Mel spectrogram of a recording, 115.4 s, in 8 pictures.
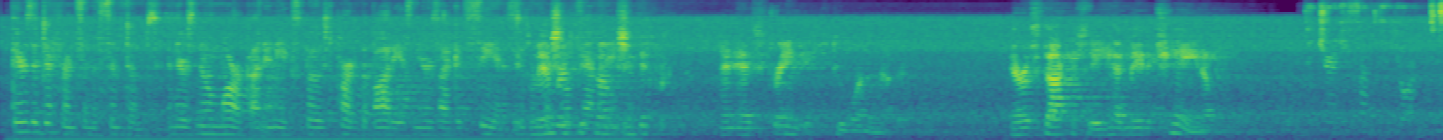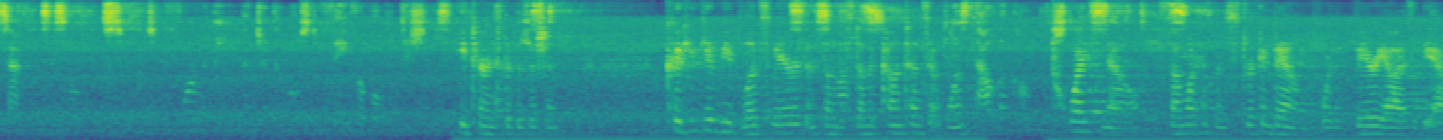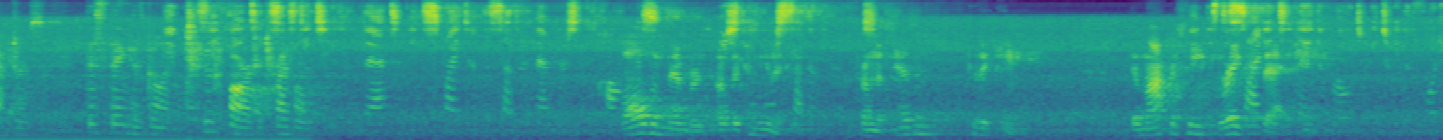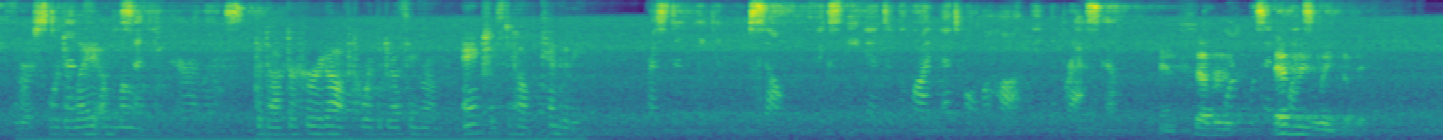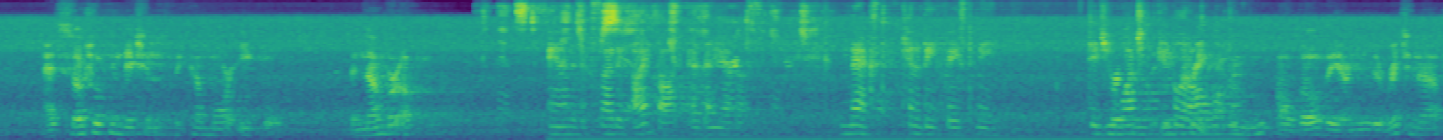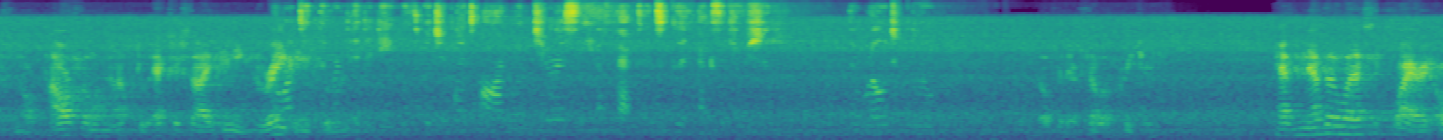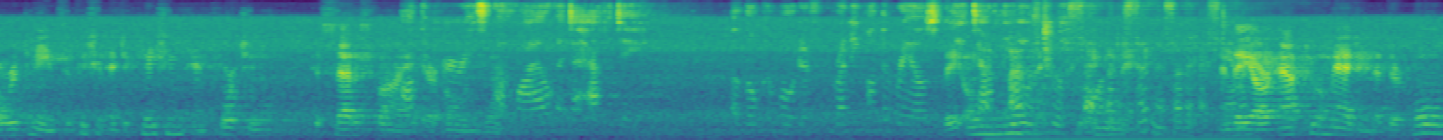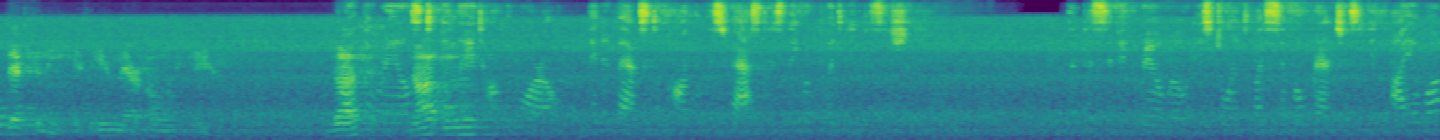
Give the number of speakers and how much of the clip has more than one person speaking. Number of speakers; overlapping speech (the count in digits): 3, about 23%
